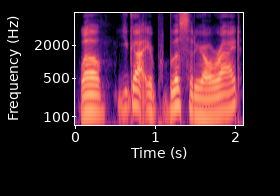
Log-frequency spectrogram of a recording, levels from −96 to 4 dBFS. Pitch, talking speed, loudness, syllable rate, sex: 130 Hz, 200 wpm, -18 LUFS, 5.3 syllables/s, male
